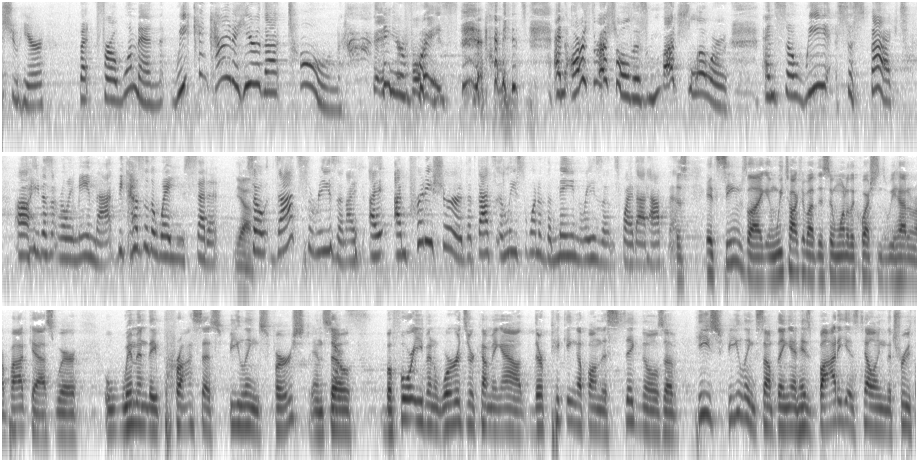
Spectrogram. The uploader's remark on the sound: Gathered from a live audience at FamilyLife's Love Like You Mean It cruise.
